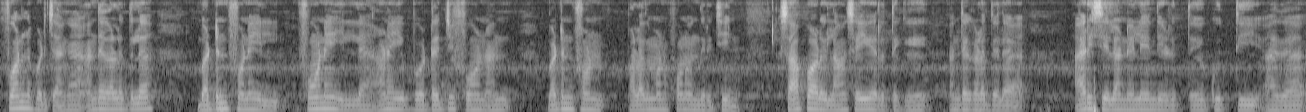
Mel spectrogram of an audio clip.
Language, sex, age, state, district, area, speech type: Tamil, male, 18-30, Tamil Nadu, Cuddalore, rural, spontaneous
